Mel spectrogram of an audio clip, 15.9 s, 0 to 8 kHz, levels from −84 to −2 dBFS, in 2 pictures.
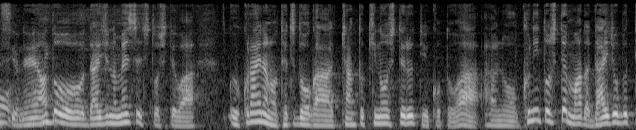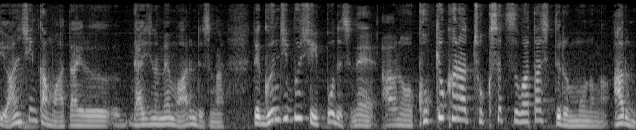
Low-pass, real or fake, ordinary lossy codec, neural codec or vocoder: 7.2 kHz; real; none; none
